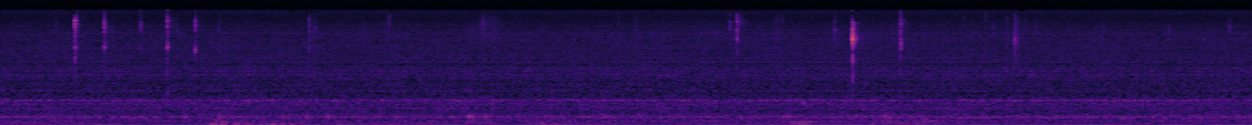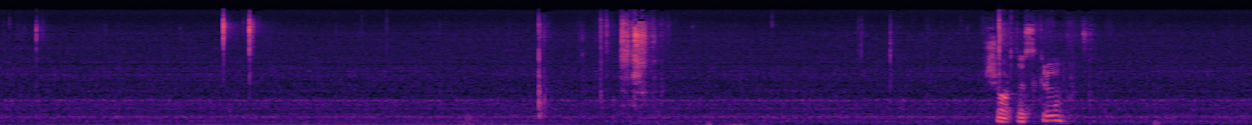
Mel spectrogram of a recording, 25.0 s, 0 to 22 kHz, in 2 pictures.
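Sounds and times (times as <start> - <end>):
steady low hum: 0.0 - 25.0
fingers scratching inside laptop: 18.6 - 19.2
short scrape: 18.7 - 19.2.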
